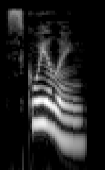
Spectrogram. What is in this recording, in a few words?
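"squealing", English pronunciation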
